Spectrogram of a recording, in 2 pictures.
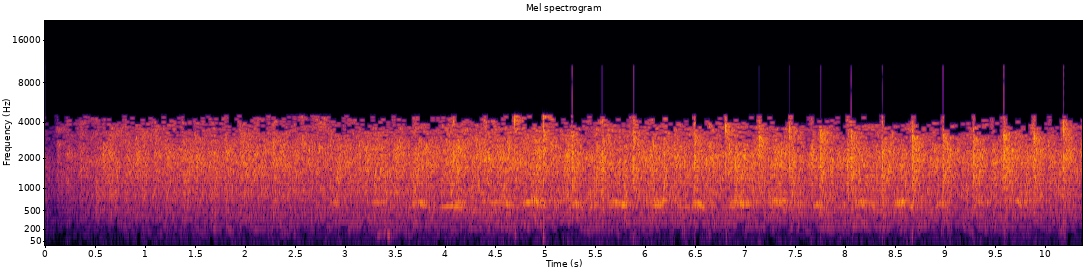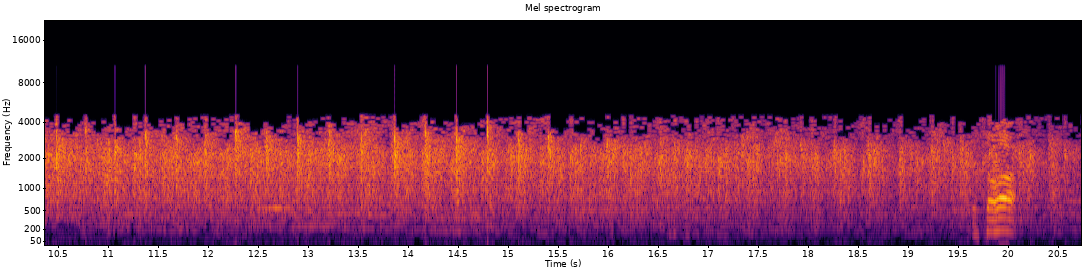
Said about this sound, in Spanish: Y ahora va a venir una asamblea donde yo voy a aprovechar aquí públicamente para dar un aplauso a ver si le hacemos pensar que se quede, porque yo creo que es el presidente que tiene que seguir con la asociación.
